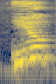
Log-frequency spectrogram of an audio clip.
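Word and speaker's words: yolk: ऐसे ही वाई ओ एल के, ओ के देखिए वो वावेल है, इसके बाद एल आई अभी साइलेंट। योग पढ़ेंगे एफ ओ एल के, इसको फोक पढ़ेंगे, फोल्क नहीं पढ़ेंगे।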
